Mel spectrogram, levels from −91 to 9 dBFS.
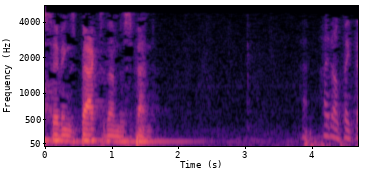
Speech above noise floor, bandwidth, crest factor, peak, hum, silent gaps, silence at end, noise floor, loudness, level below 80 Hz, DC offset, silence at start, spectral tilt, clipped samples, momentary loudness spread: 30 dB; 5 kHz; 24 dB; -8 dBFS; none; none; 0 s; -59 dBFS; -30 LUFS; -46 dBFS; under 0.1%; 0 s; -8.5 dB/octave; under 0.1%; 23 LU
